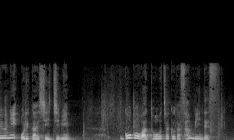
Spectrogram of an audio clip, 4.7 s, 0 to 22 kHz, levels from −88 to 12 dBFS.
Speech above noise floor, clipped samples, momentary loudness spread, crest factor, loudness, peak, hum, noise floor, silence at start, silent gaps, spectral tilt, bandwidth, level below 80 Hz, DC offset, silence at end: 26 dB; under 0.1%; 13 LU; 18 dB; -24 LUFS; -6 dBFS; none; -50 dBFS; 0 s; none; -5 dB/octave; 12.5 kHz; -64 dBFS; under 0.1%; 0.3 s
